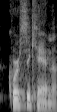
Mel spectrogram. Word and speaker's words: Corsicana: i know how to say it of course corsicana of course i can't corsicana honey you say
